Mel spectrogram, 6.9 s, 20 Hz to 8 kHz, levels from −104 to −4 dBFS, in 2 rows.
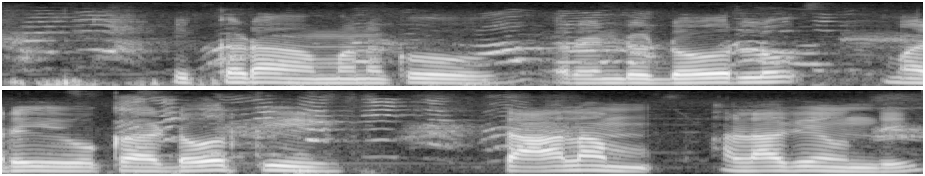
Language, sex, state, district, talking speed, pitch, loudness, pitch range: Telugu, male, Andhra Pradesh, Sri Satya Sai, 95 wpm, 145 Hz, -15 LUFS, 140-160 Hz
